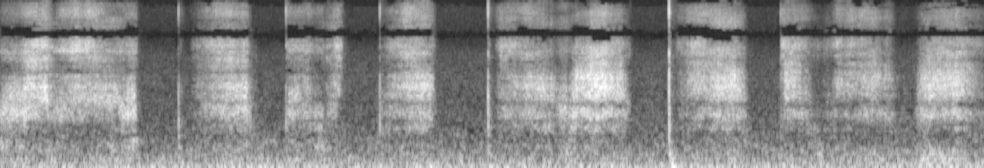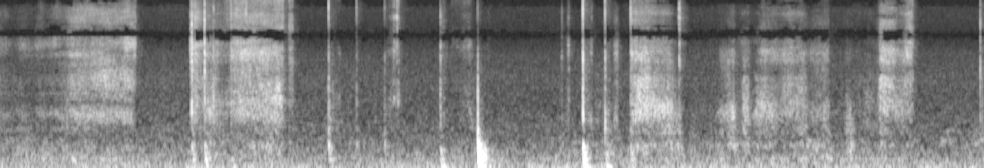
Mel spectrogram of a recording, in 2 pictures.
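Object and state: Glossy hardcover book cover.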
